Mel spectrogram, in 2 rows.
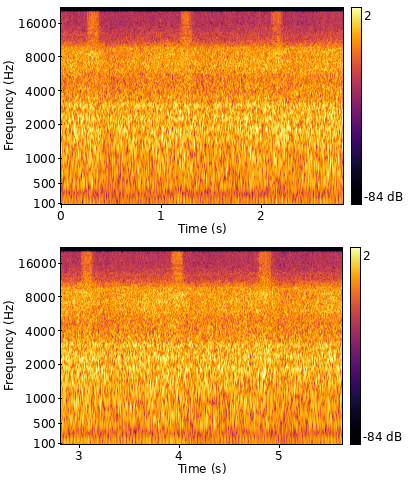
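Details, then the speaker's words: Jeep CJ5 not started in about 34 years. Rough, uneven idle with a loose stumble about once a second under the exhaust roar. Rough running; owner suspects old gasoline left in the lines. "well that's it's that old gasoline in there you know we didn't clean that crap out"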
